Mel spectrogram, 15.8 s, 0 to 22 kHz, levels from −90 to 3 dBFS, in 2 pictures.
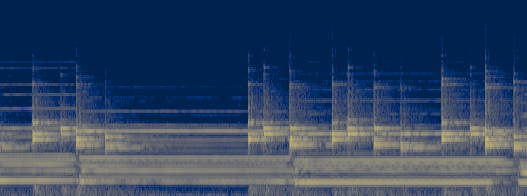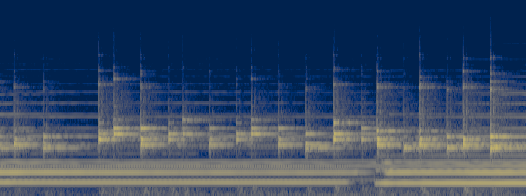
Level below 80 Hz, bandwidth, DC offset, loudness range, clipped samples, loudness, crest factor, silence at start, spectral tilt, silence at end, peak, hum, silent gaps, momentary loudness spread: -58 dBFS; 7 kHz; under 0.1%; 4 LU; under 0.1%; -26 LUFS; 18 dB; 0 s; -6 dB/octave; 0 s; -8 dBFS; none; none; 12 LU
